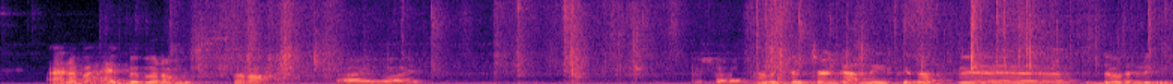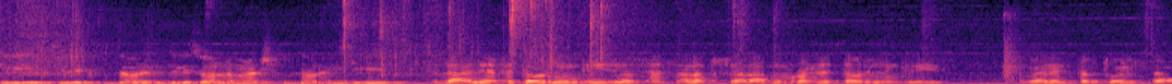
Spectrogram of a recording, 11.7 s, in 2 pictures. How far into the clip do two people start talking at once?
none

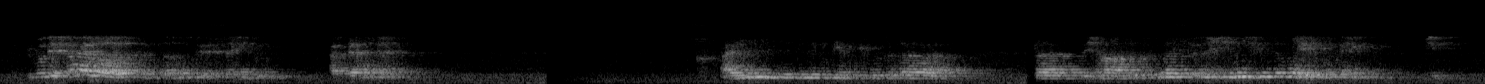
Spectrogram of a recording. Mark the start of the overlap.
11.6 s

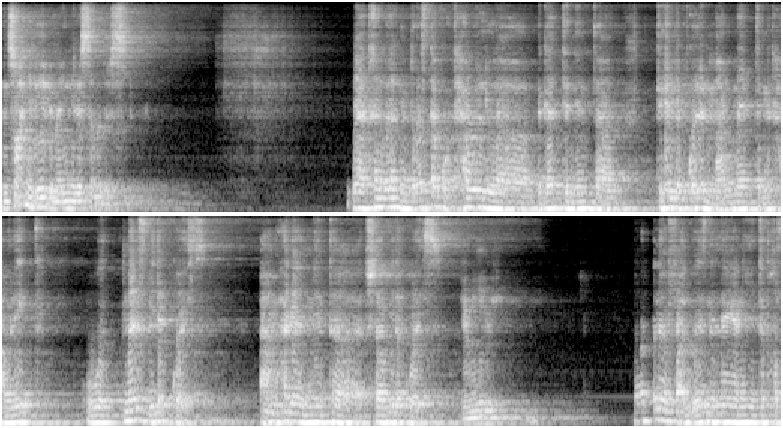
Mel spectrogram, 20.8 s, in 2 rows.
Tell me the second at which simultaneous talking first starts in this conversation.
none

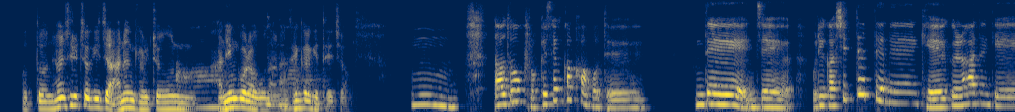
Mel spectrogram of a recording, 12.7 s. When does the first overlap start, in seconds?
2.2 s

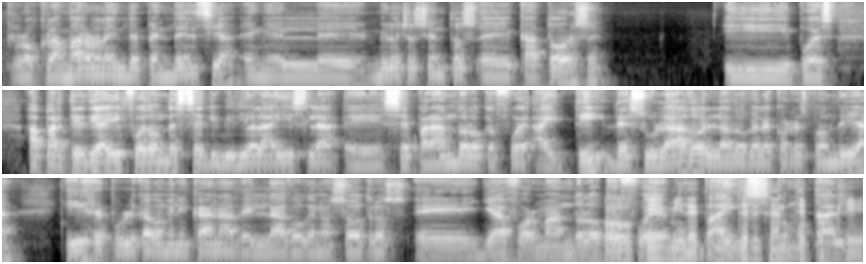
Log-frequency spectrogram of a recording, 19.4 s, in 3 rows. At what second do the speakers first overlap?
17.4 s

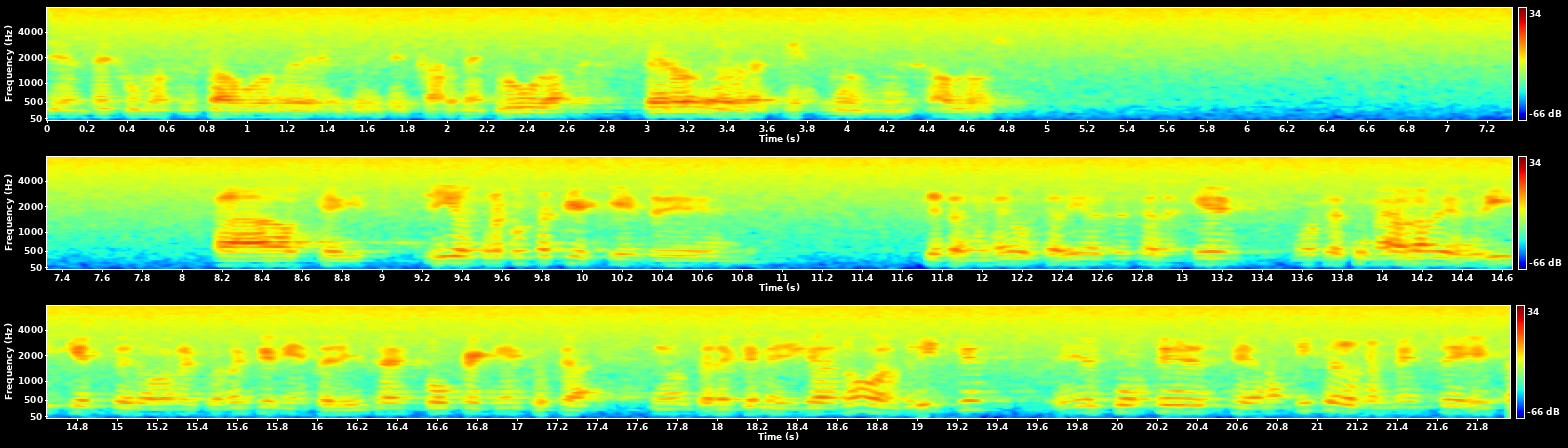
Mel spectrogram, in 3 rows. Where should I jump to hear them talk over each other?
none

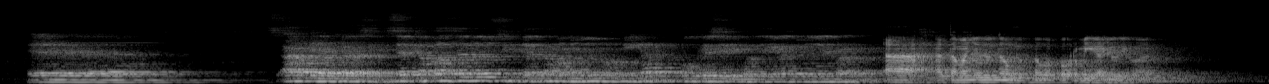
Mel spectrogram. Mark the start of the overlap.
none

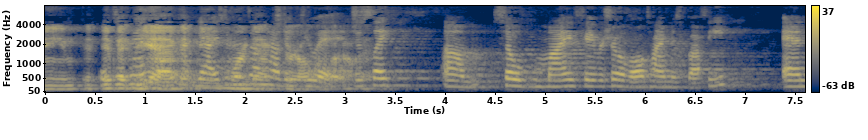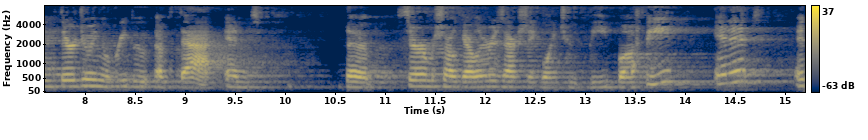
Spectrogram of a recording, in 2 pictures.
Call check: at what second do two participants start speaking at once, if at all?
0.6 s

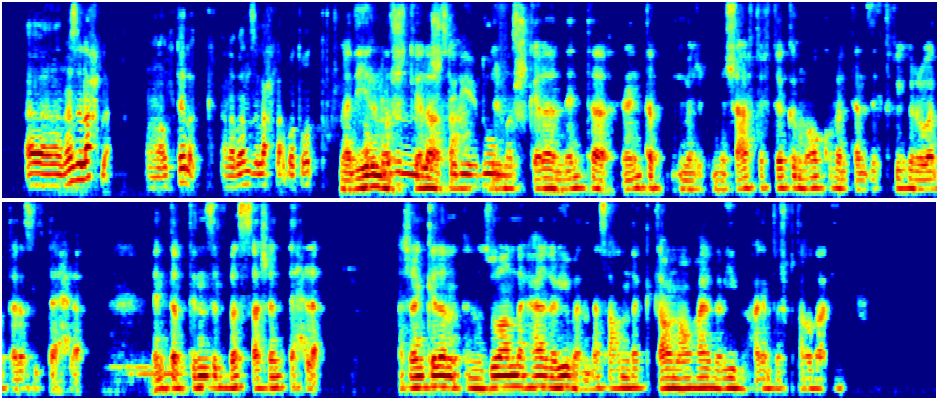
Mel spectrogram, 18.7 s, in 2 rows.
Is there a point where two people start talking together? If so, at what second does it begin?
3.6 s

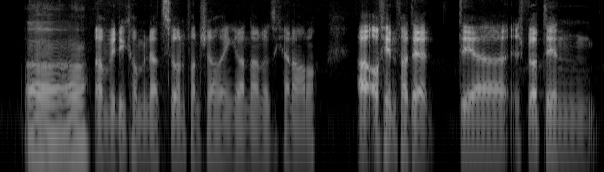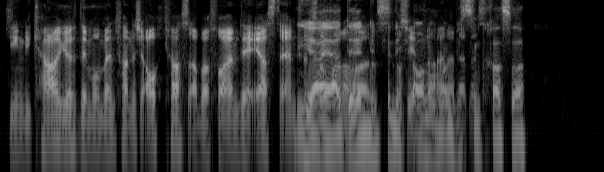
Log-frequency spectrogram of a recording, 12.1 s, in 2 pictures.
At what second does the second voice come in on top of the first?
9.0 s

